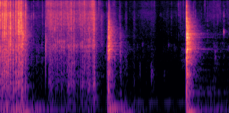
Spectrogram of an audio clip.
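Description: Tarot cards are shuffled in several short, crisp riffling bursts separated by quiet pauses, close and fairly soft.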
